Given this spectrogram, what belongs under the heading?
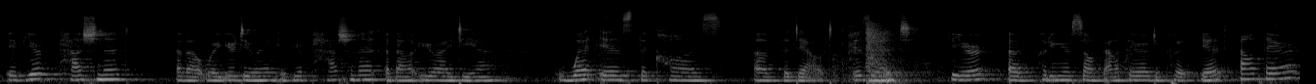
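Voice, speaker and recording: A woman's voice: medium pitch, fairly even intonation, measured pace, a little mellow, slight background noise. A woman entrepreneur on a stage panel, asking a string of probing questions. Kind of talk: panel discussion. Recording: echoey auditorium.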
